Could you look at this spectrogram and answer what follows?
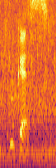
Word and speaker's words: Pukus: My last name is pronounced like Lucas but with a P. So Pukus.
